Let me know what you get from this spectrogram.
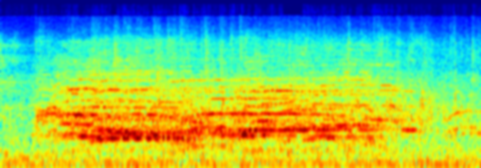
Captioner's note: audience cheering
